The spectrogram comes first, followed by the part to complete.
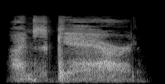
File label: Im Scared Whisper, Male, child; Whispering Sound Effects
